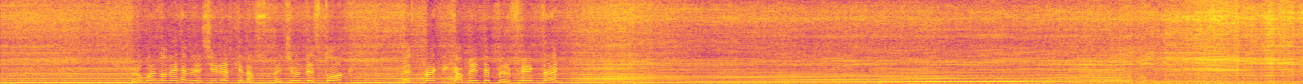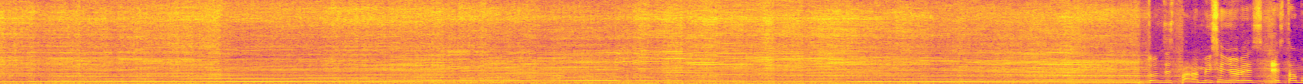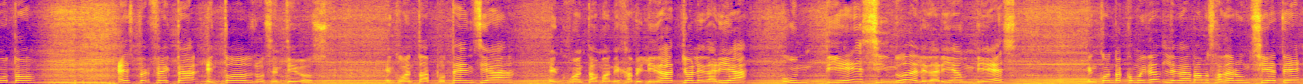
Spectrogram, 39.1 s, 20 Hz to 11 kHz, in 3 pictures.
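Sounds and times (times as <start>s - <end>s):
motorcycle engine pulling hard: 0.0s - 39.0s
wind rush: 0.0s - 39.0s.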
